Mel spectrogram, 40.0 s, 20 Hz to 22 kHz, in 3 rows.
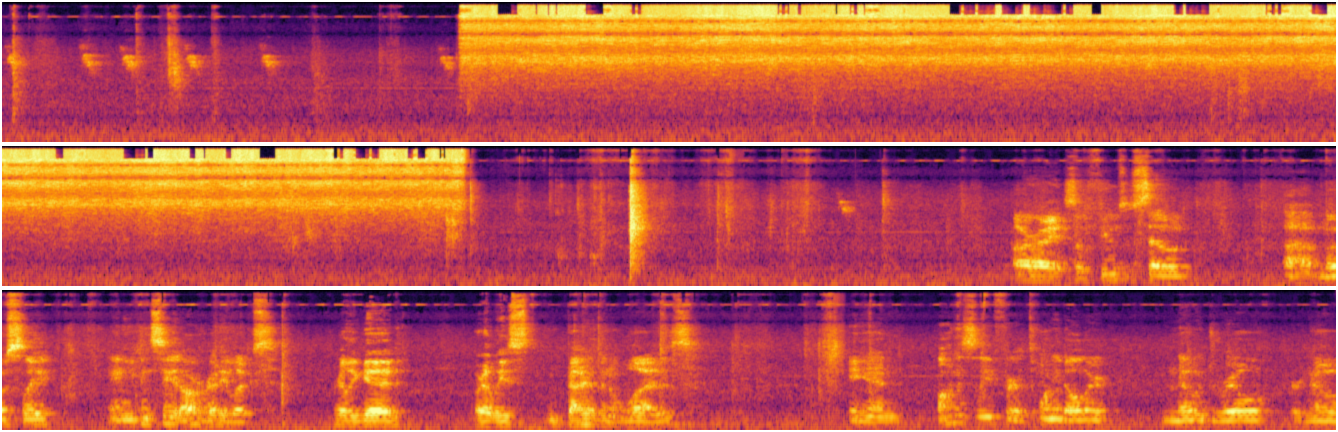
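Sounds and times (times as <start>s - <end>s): aerosol can spraying: 4.6s - 18.0s.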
